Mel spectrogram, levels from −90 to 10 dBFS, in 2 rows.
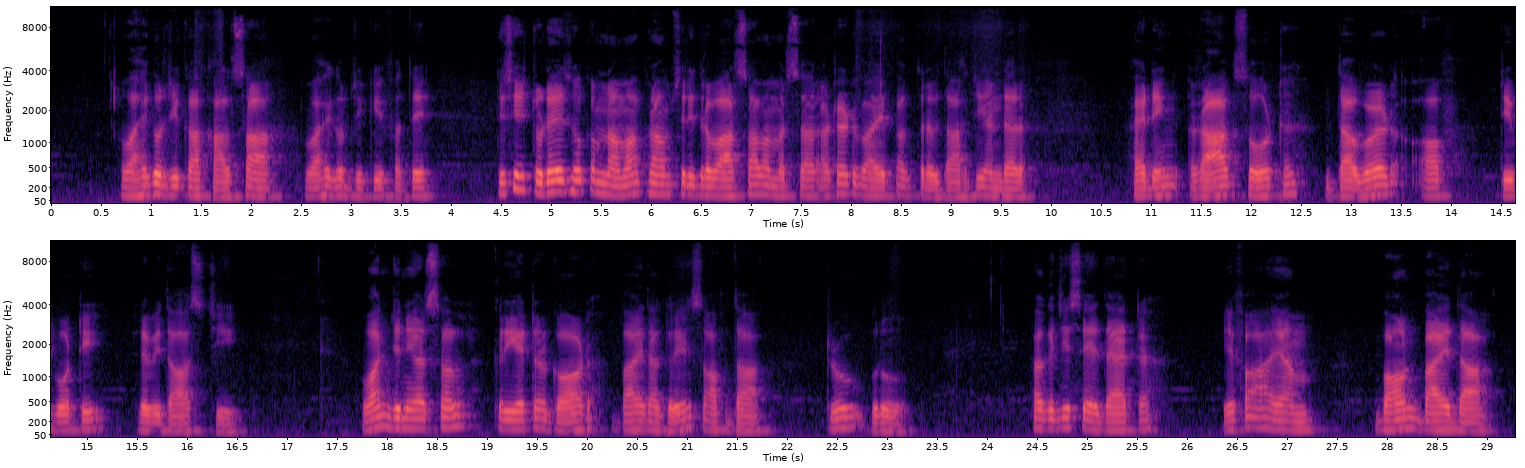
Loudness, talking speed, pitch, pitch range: -30 LUFS, 110 wpm, 105 Hz, 95-120 Hz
